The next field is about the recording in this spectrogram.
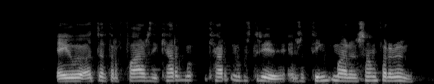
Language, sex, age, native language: Icelandic, male, 20-29, Icelandic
